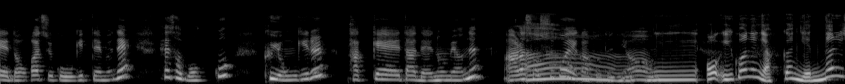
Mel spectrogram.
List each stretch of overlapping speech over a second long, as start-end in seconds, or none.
5.2-6.6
